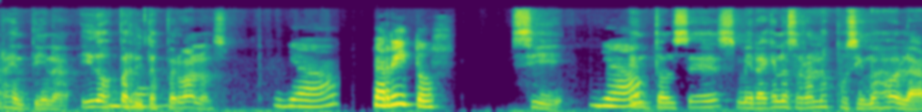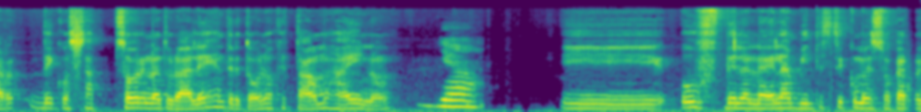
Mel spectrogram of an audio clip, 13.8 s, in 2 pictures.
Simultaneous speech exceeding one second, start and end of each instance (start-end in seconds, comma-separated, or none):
none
